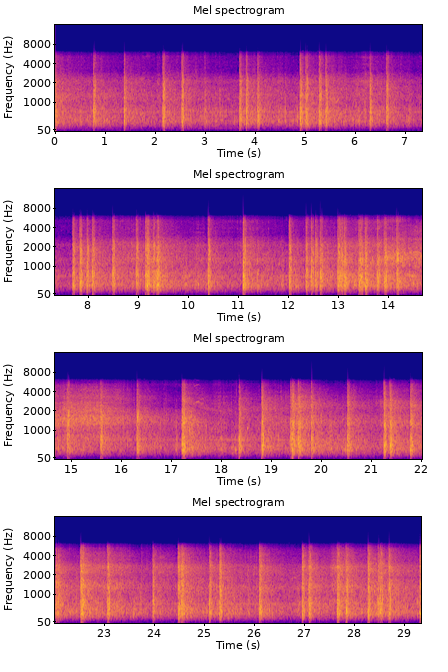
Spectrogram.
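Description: Fireworks display: aerial shells bursting in a continuous string of sharp bangs, about two a second, over a steady background of noise.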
